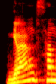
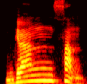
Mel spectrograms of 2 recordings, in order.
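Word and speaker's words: grandson: গ্র্যান্ডসান হবে না, কিন্তু এখানে ডি লেটারটির সাউন্ডটি উজ্জ্ব থাকবে, সঠিক উচ্চারণ হবে গ্র্যান্ডসান, নাতি।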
